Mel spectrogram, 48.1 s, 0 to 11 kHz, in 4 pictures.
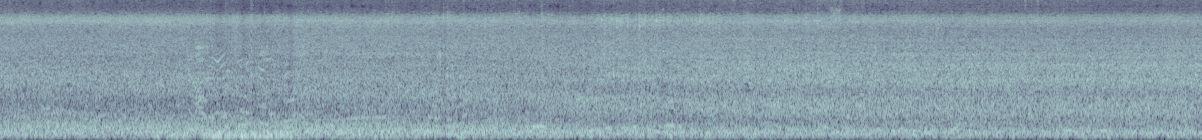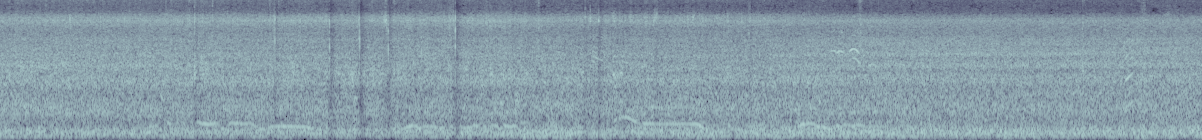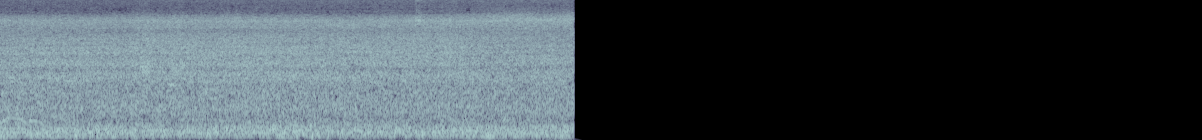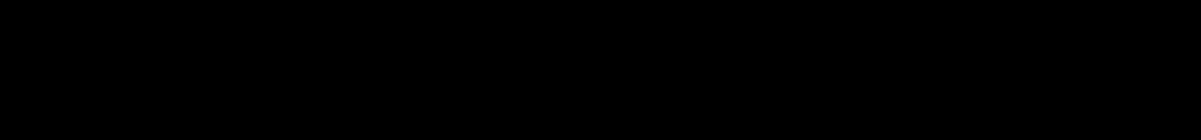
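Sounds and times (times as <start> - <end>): sea waves rushing: 0.0 - 29.8
wind on microphone: 0.0 - 29.8.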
